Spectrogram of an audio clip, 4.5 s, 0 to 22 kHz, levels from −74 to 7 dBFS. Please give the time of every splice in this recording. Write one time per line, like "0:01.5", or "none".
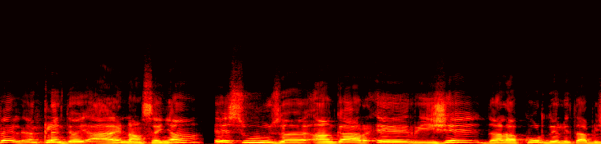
0:01.5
